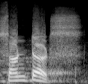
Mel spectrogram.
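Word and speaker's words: saunter: সন্টারস উচ্চারণ লক্ষ্য করো। এস ইউ এনটি আর সন্টার অলসভাবে সন্তর্পণে প্রবেশ করা।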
